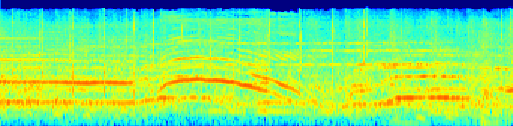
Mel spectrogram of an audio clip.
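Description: A large show audience erupts in loud, sustained cheering and applause, with high-pitched whoops and screams rising and falling over dense clapping, filling the whole stretch without a break.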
